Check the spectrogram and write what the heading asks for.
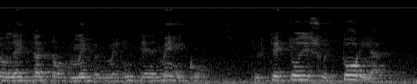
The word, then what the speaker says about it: México: Por eso la palabra México no se escribe con J porque la pronunciación con X debería ser México, como dicen los gringos. México. Por eso los gringos dicen México, porque es con X.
